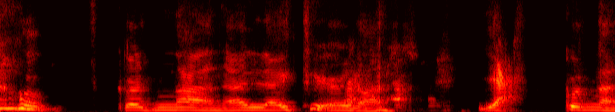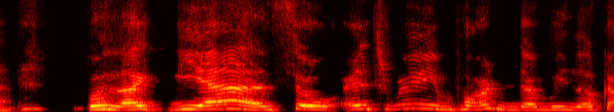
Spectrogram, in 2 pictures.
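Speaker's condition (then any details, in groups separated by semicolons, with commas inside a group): Cerebral palsy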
